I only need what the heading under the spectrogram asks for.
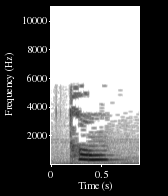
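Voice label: "通", Mandarin Chinese; hsk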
